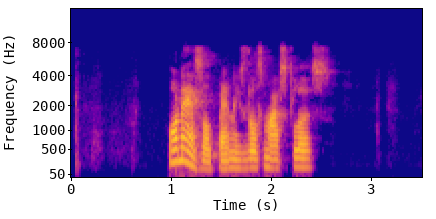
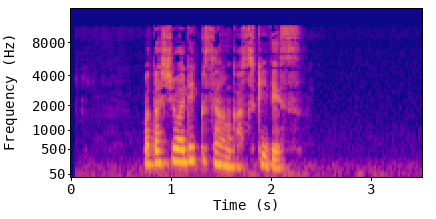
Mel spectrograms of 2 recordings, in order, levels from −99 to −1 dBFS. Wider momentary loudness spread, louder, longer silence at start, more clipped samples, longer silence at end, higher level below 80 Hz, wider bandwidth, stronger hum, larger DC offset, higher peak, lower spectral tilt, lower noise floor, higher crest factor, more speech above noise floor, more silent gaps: about the same, 12 LU vs 11 LU; first, -18 LUFS vs -23 LUFS; first, 1 s vs 0.75 s; neither; second, 1 s vs 1.25 s; second, -68 dBFS vs -58 dBFS; second, 7.8 kHz vs 11.5 kHz; neither; neither; first, -2 dBFS vs -6 dBFS; about the same, -5.5 dB/octave vs -5 dB/octave; first, -75 dBFS vs -62 dBFS; about the same, 20 dB vs 20 dB; first, 57 dB vs 39 dB; neither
